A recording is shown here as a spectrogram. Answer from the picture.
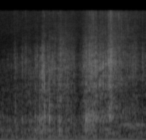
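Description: Paper wrapper around a burger crinkling as it is handled, starting about half a second in and getting louder toward the end.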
